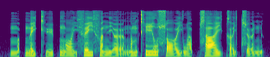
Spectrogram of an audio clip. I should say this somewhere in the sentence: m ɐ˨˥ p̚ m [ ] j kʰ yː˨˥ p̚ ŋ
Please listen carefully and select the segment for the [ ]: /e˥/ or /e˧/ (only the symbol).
e˧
